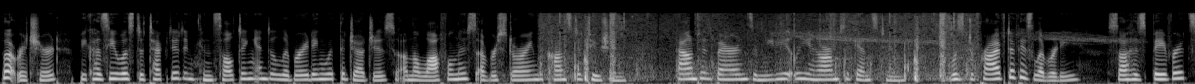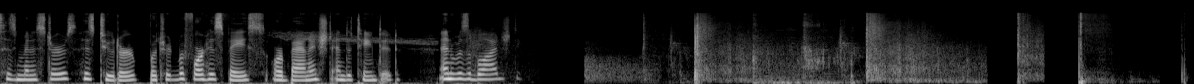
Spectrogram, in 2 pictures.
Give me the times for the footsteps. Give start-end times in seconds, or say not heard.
5.3-9.8, 18.4-20.5.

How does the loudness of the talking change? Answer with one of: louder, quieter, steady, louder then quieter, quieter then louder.
steady.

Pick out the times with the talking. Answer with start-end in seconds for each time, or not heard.
0.0-17.1.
